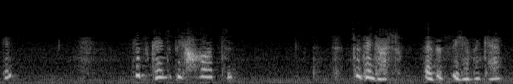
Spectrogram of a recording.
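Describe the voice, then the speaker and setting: An actress playing a well-spoken, composed young English daughter in mourning, in a radio drama. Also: female voice, high-pitched, moderate pace, lightly acted. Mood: grieving, restrained. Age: young adult. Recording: dull, faintly noisy old radio recording.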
